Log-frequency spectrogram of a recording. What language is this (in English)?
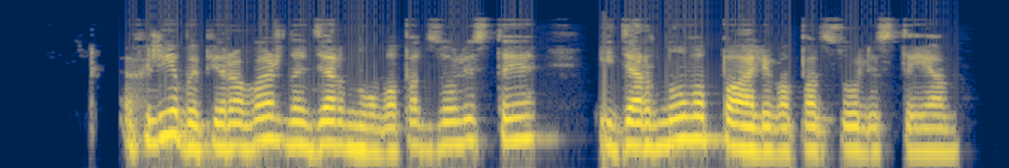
Belarusian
